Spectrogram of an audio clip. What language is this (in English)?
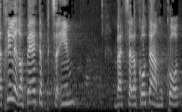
Hebrew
